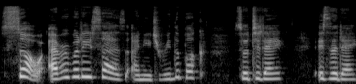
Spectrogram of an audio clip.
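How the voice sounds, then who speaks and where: Very wide pitch swings mark this voice at a fairly quick pace. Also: woman. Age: 20s. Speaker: booktuber / video blogger. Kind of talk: casual vlog talking to camera. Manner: animated. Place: home room. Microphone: phone near.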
